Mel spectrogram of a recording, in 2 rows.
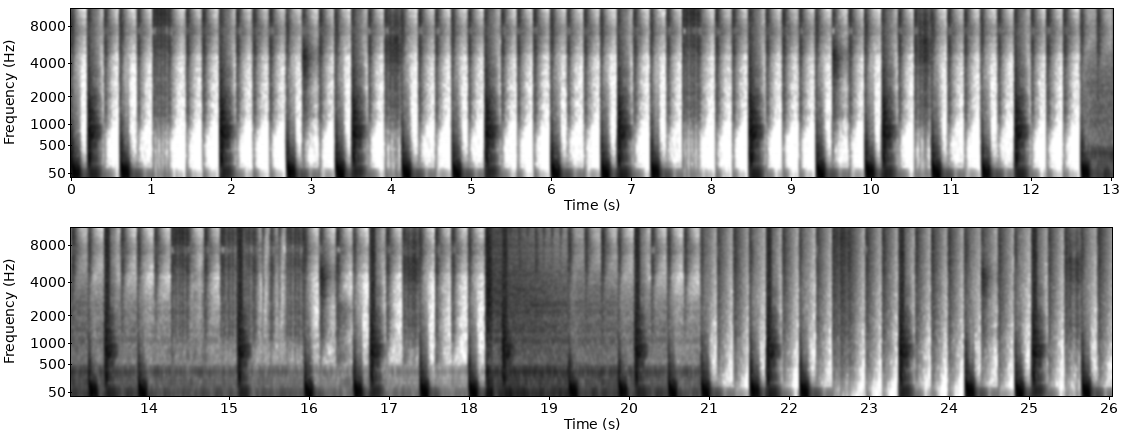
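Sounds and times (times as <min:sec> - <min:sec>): drum machine beat: 0:12.6 - 0:16.9, 0:18.2 - 0:21.0.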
